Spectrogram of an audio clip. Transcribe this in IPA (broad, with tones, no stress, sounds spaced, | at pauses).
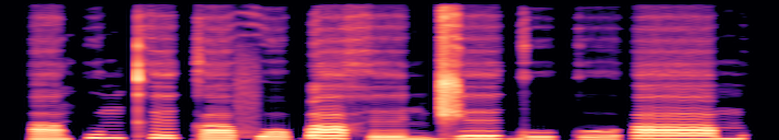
ã˨ kʷ ɪ˦ m kʰ e˦ k a˨ f ɔ˨ ɓ a˦ h eː˨ n d͡ʒ eː˦ ɡ uː˨ k ʊ˨ | aː˦ m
